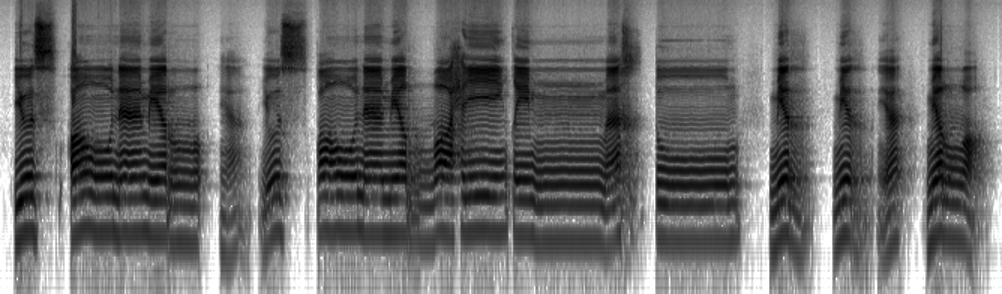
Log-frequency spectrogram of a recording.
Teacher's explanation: Nun sukun bertemu dengan ra, nunnya hilang, dilebur ke huruf ra. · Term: idgham bila gunnah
